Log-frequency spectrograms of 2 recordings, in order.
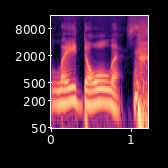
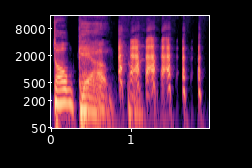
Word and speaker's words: La Dolce: I wondered how many, the place is called La Dolce, and I wondered how many people in this movie pronounced it Le Doles.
